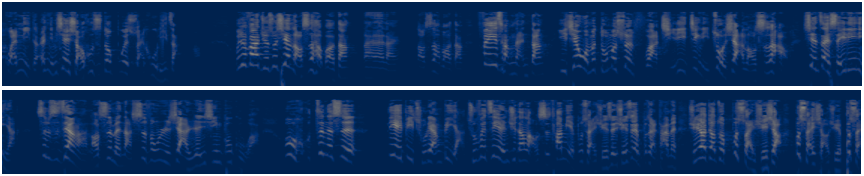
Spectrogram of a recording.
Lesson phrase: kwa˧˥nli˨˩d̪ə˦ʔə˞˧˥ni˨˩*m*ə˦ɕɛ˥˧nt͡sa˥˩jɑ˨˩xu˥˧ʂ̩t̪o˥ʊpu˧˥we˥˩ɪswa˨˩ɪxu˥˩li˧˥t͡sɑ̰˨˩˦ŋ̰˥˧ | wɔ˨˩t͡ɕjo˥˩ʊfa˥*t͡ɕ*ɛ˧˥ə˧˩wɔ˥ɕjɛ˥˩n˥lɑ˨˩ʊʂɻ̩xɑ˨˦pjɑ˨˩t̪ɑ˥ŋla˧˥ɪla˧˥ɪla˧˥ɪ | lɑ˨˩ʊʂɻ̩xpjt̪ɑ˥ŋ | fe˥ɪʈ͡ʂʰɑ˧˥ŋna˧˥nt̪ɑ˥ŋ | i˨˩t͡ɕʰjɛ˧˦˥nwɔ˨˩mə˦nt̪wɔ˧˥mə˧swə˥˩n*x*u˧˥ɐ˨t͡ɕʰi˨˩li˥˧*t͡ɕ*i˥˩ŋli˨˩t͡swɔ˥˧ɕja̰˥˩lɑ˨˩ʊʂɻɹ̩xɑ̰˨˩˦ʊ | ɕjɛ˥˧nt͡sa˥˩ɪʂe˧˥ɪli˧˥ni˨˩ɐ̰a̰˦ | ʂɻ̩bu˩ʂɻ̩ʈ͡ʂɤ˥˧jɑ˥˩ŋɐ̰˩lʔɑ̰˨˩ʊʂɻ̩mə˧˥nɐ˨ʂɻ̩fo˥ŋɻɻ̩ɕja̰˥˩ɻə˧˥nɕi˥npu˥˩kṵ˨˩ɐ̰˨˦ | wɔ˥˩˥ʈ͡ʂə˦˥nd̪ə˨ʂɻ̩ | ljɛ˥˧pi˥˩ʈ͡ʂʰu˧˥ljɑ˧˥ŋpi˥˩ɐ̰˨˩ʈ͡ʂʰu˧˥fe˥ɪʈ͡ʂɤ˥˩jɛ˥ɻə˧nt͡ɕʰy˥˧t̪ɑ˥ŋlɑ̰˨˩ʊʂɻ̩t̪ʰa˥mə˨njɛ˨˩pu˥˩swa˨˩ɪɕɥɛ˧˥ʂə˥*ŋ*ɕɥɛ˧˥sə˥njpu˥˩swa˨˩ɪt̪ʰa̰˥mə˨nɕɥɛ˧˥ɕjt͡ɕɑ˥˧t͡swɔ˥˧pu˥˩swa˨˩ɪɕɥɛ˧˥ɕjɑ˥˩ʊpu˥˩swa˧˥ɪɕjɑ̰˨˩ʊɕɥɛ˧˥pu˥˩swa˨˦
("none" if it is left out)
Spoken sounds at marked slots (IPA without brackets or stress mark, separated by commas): m, t͡ɕ, f, t͡ɕ, n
